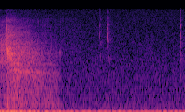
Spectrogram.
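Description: A breath out that fades within the first second, then a couple of light clicks about a second in, from working at a computer.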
